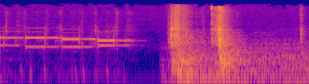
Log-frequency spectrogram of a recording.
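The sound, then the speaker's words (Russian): A quick run of electronic keypad beeps as an access code is entered to open a door, then a short pause before a loud mechanical clunk and a whooshing rumble as a heavy door slides open. “открой нам эту дверь, ведь только у тебя есть код доступа.”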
